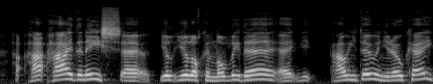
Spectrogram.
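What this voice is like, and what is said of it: Broad Liverpool-influenced accent. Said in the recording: “my accent changes because I'm talking to a Scouser ... When I'm talking on here, I speak a little bit more proper ... I'm talking really like”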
